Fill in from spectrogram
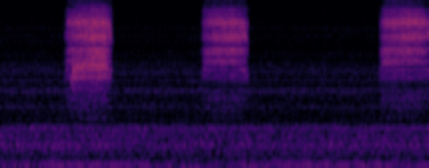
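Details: Three hoarse hissing begging screeches from wild barn owl chicks in a nest box during feeding by their mother, spaced over a second apart, with a steady low hum behind.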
